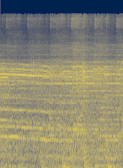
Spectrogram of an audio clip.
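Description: Live music from the stage, played loud over loudspeakers in a large tent, with held notes and a regular low beat, over the noise of a big crowd.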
